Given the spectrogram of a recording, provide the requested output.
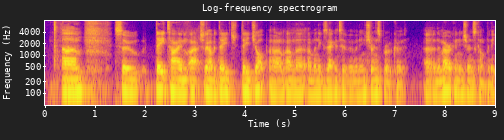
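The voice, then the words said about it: British-influenced accent. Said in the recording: “I was born in China. You know, I spent a lot of time in the UK, hence this accent.”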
